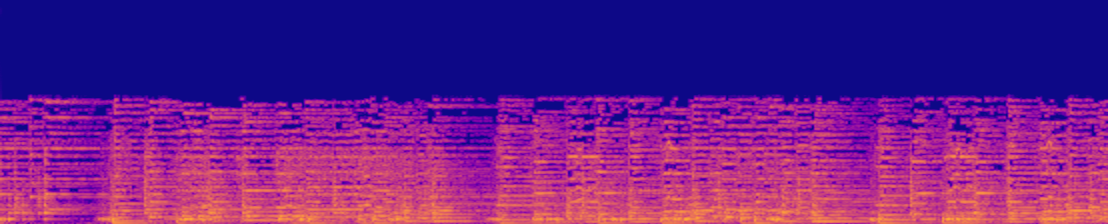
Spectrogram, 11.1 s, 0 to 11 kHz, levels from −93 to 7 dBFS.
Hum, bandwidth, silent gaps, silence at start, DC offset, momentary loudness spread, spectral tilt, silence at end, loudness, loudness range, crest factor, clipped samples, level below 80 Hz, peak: none; 6.6 kHz; none; 0 s; under 0.1%; 6 LU; -5 dB/octave; 0 s; -20 LUFS; 1 LU; 16 dB; under 0.1%; -36 dBFS; -4 dBFS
